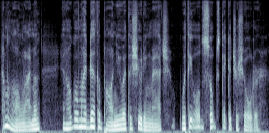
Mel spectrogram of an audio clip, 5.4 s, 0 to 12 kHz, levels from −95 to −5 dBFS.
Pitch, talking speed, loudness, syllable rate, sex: 120 Hz, 245 wpm, -17 LUFS, 5.7 syllables/s, male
